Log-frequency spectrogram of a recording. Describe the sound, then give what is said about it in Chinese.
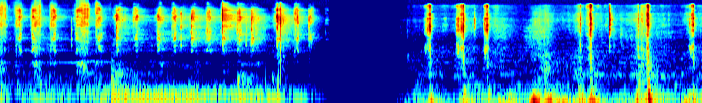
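Scissors trim the bangs of still slightly damp hair in quick crisp cuts, a steady series of sharp metallic snips that pauses for about a second before resuming, with soft rustling of hair between cuts. “趁着头发还有点湿，可以用剪刀打理一下刘海。”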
